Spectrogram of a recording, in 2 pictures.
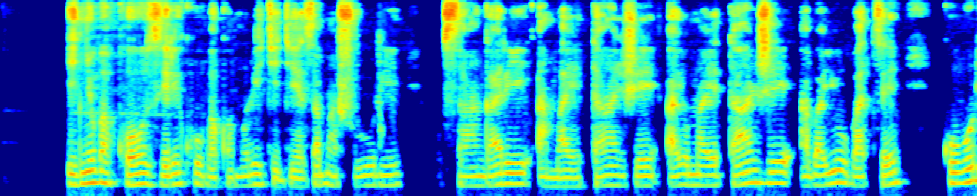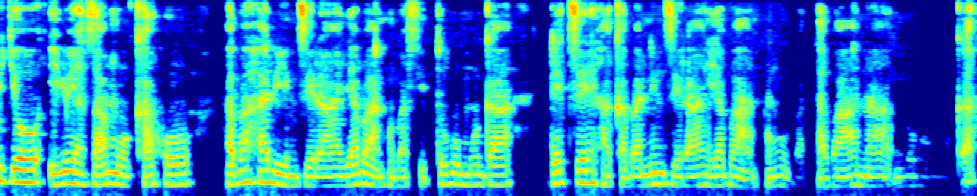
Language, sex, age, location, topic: Kinyarwanda, male, 18-24, Nyagatare, education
